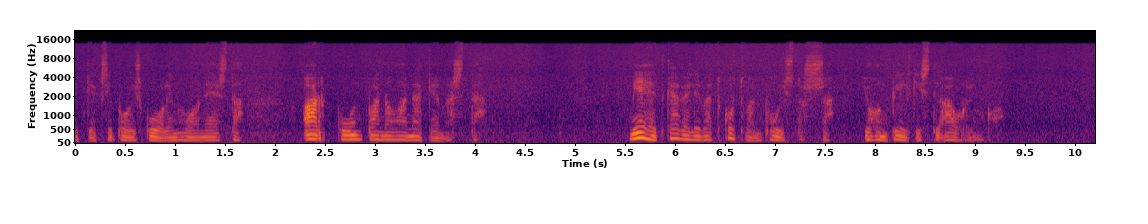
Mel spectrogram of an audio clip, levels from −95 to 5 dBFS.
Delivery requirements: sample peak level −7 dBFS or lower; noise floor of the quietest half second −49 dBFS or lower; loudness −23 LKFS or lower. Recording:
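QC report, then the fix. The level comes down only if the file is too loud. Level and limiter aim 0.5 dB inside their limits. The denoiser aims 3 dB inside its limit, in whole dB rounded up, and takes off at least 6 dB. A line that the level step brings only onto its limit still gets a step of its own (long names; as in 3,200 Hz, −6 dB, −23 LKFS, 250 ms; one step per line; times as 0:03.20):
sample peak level −8.5 dBFS: in spec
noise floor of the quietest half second −48 dBFS: out of spec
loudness −31.5 LKFS: in spec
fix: broadband denoise 6 dB, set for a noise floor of −48 dBFS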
